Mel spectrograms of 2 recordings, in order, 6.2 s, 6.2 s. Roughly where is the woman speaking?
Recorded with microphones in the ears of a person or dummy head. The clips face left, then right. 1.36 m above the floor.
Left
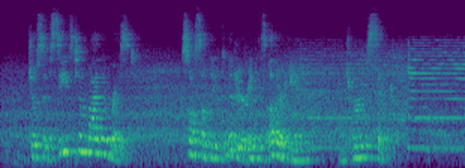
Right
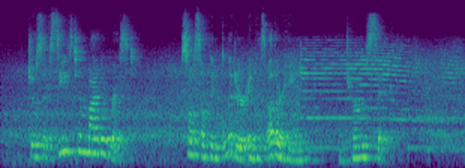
Right.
